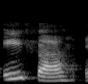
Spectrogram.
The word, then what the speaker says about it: ephah: And an ephah, and this is how it's pronounced.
